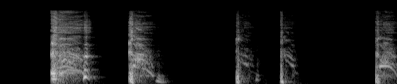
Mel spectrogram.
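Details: Five short, harsh cough bursts separated by silent pauses, some with a brief second catch; irritative adult cough attributed to seasonal allergies.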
